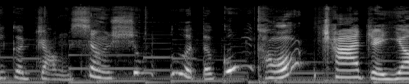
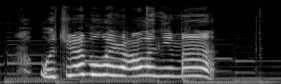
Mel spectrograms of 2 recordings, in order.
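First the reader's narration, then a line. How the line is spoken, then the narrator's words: Choked sobbing. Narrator (Chinese): 卡梅利多哽咽着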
